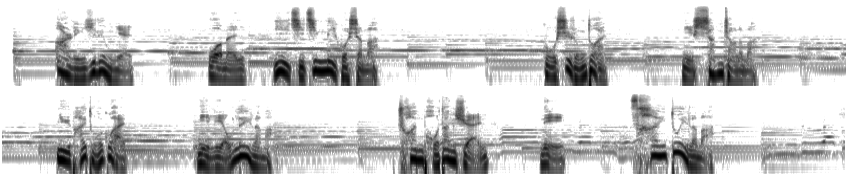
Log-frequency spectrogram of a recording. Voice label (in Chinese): 男, 旁白 温暖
